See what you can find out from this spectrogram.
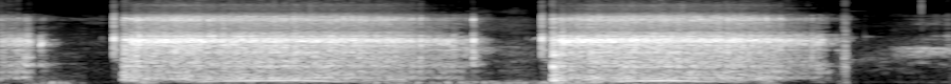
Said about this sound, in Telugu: వీటిని అయితే మిక్సీకి వేస్తున్నాను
